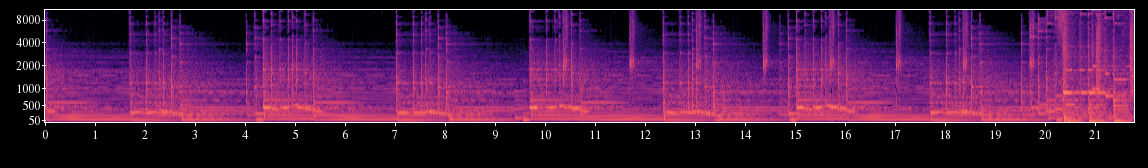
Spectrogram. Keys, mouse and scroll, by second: 0.0 space, 0.1 alt+click, 0.3 ], 0.5-1.9 drag, 1.9 [, 2.2-5.4 drag, 5.9 space, 6.0 alt+click, 7.1 ctrl+z, 7.4 click, 9.8 space, 9.9 alt+click, 10.1 ], 10.2 click, 11.9 space, 12.0-14.1 ctrl+drag, 14.8 typing, 14.9-19.5 drag, 20.0-21.0 typing, 20.2 click, 20.4 ctrl+click.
